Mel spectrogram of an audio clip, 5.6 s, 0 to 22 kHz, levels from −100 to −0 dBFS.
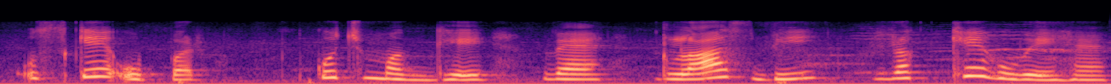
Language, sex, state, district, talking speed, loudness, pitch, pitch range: Hindi, female, Uttar Pradesh, Saharanpur, 110 wpm, -17 LUFS, 245 Hz, 225-295 Hz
